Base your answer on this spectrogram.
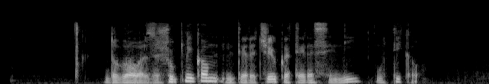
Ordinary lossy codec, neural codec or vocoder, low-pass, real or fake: AAC, 32 kbps; codec, 16 kHz, 4 kbps, FreqCodec, larger model; 7.2 kHz; fake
